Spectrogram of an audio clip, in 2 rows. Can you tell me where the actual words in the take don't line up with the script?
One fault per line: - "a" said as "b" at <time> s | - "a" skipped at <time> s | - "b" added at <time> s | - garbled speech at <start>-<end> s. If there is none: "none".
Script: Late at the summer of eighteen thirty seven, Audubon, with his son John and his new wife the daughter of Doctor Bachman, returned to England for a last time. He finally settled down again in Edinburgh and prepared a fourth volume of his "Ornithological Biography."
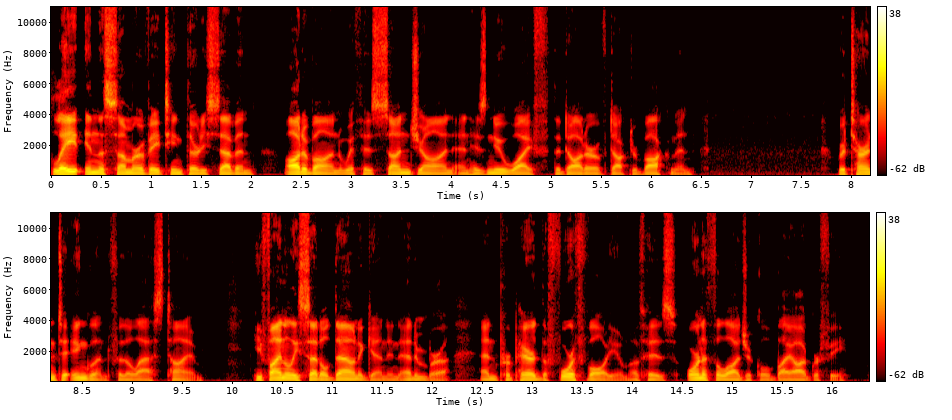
- "at" said as "in" at 0.3 s
- "a" said as "the" at 8.9 s
- "a" said as "the" at 13.1 s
